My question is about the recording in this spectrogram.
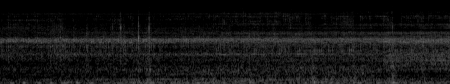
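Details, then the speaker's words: N scale Atlas SD35 Penn Central locomotive on track, possibly never run before: thin high-pitched motor whine with uneven scraping and ticks, rough and strained, stalls; something binding or out of place in the drive, suspected, not confirmed. "So let's put it on the track and let's see how it runs. Oh, we got some trouble. That doesn't sound right at all."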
